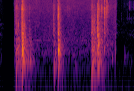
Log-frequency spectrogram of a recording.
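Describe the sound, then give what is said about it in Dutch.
Drumming by a sound designer to mimic a robot monkey, from a video about the game Horizon Forbidden West: three loud, resonant thumps at uneven intervals, the last one longer and more rattling, with no talking. “trommelen om te laten horen hoe een robotaap klinkt”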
